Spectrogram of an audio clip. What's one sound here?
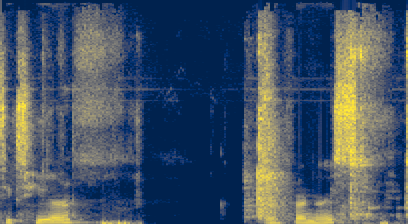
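A metal ruler clacks down onto a wooden board.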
